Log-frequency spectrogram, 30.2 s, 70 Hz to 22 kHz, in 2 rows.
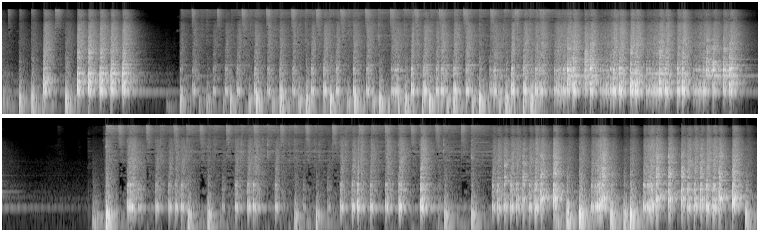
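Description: Premier Olympic 5.5x14 chrome-over-steel snare drum on the heads it came with, played with sticks: fast strokes and rolls over a ringing drum note. The playing breaks off briefly about three seconds in, and again about halfway, where the drum rings out and fades away before the strokes start again.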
